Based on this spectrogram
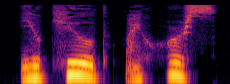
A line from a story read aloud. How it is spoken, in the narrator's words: whispered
